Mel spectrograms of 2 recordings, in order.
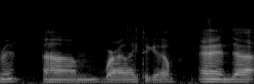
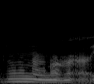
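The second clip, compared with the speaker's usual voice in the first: muttered refusal; 2 semitones lower, 9 dB quieter than usual. Retold or imitated. Privately refusing the crazy woman, dropping to a mutter. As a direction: quietly shut it down to yourself. Inner refusal after fake yes.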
